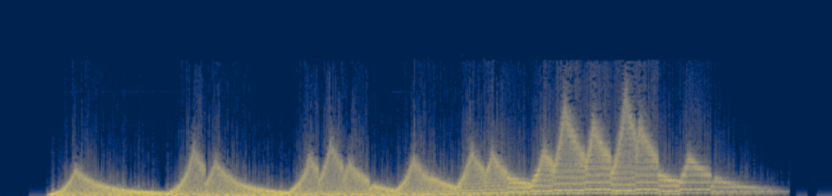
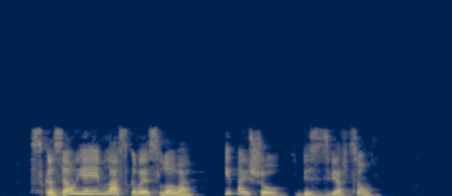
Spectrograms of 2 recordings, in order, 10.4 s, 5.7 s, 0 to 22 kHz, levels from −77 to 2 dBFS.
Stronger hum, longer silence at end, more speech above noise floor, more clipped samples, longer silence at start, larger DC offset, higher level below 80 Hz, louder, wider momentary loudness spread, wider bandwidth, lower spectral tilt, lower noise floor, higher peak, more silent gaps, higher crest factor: neither; second, 0.6 s vs 1 s; second, 45 dB vs 56 dB; neither; first, 0.6 s vs 0.4 s; neither; first, -42 dBFS vs -62 dBFS; first, -12 LUFS vs -17 LUFS; second, 5 LU vs 13 LU; first, 15.5 kHz vs 8 kHz; about the same, -4 dB/octave vs -4.5 dB/octave; second, -57 dBFS vs -72 dBFS; about the same, -2 dBFS vs -2 dBFS; neither; second, 12 dB vs 18 dB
